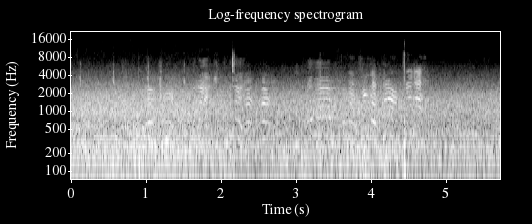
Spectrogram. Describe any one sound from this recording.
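Players shout to each other in the distance across an open field.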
